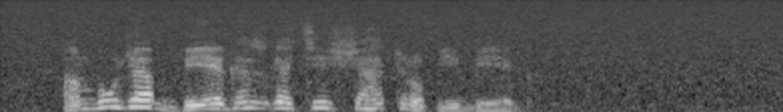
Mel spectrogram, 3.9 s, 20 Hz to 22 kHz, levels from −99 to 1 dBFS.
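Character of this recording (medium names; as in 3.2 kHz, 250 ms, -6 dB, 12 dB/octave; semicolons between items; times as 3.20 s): a quantiser's noise floor 8-bit, dither triangular; a shimmering, thickened sound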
